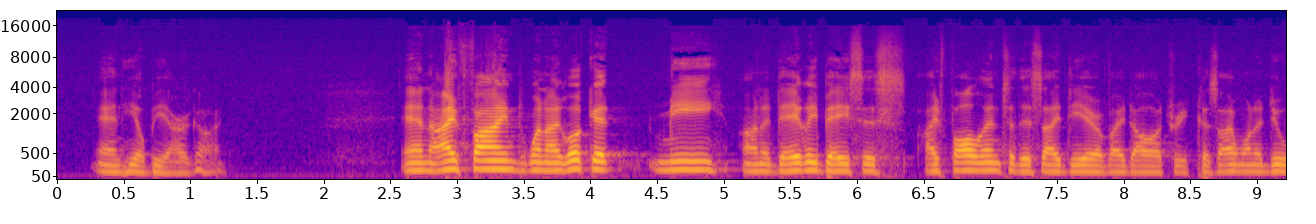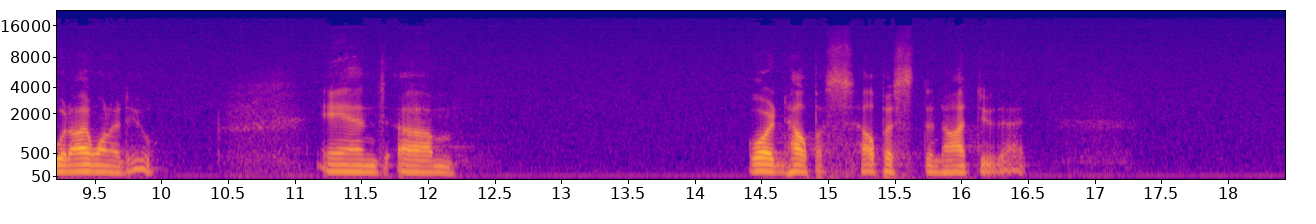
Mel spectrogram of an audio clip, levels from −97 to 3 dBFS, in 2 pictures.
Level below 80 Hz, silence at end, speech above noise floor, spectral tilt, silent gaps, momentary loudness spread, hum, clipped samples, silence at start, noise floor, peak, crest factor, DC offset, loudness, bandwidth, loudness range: -54 dBFS; 1.95 s; 40 dB; -6.5 dB/octave; none; 17 LU; none; under 0.1%; 0.3 s; -59 dBFS; 0 dBFS; 22 dB; under 0.1%; -19 LUFS; 16.5 kHz; 13 LU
